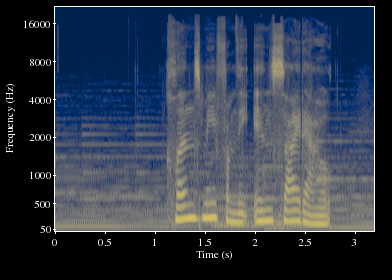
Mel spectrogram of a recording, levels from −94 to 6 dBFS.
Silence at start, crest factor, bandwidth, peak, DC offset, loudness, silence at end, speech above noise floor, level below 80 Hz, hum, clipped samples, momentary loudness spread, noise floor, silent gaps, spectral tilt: 0 s; 14 dB; 18 kHz; -6 dBFS; under 0.1%; -18 LUFS; 0 s; 21 dB; -48 dBFS; 50 Hz at -55 dBFS; under 0.1%; 23 LU; -39 dBFS; none; -5 dB/octave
